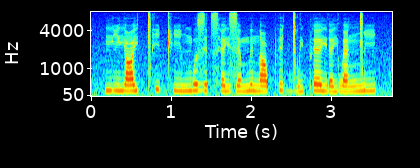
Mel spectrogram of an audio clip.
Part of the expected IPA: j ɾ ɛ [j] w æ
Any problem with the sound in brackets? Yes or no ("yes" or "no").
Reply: no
